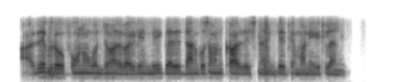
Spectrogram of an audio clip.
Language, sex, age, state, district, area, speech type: Telugu, male, 18-30, Telangana, Sangareddy, urban, conversation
